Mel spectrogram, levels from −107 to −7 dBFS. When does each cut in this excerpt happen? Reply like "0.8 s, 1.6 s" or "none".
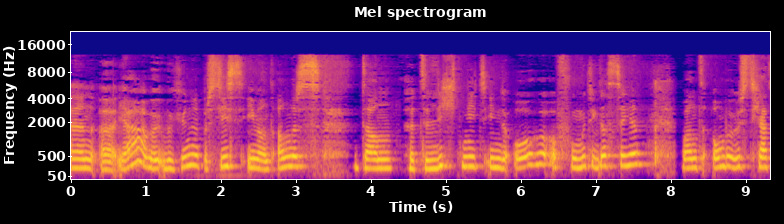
4.4 s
